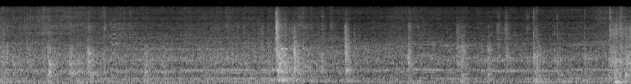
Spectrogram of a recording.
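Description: Volvo side-loader garbage truck running with a steady whine while its automated arm lifts a wheelie bin, tips it into the body and lowers it again. Knocks come throughout, with a loud clatter just under three seconds in as the bin is tipped.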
